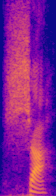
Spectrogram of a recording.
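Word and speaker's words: siya: point out the pronunciation it looks like it should be pronounced but it's usually pronounced Sha Sha Sila is theyo is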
